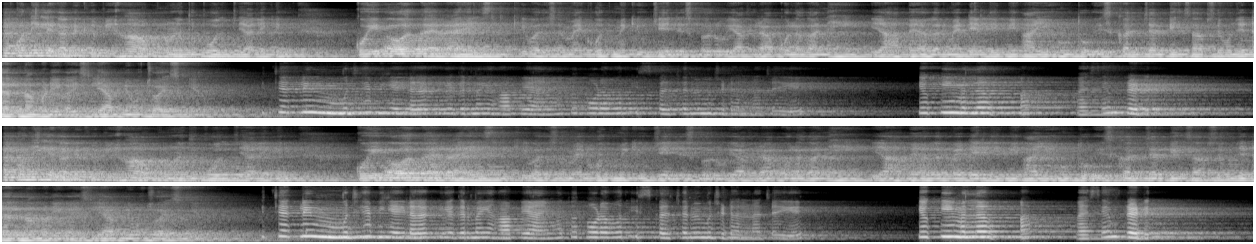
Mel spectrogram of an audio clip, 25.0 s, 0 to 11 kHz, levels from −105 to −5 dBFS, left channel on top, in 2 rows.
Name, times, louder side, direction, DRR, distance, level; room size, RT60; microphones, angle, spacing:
voice 1, 0.0-4.9 5.2-14.5, left 1 dB, 50° left, 0 dB, 2.0 m, -24 dB
voice 2, 15.3-20.5 21.7-22.8 23.3-24.0, right 3 dB, 45° right, 10 dB, 0.5 m, -26 dB
17.0 x 12.0 x 5.4 m, 2.9 s
head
